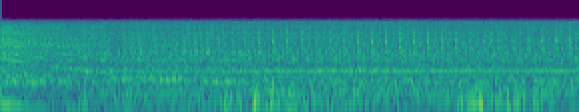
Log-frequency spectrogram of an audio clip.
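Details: Engine knock: quick, regular light knocks over a rough idle that briefly picks up revs; knock clear, cause unknown.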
